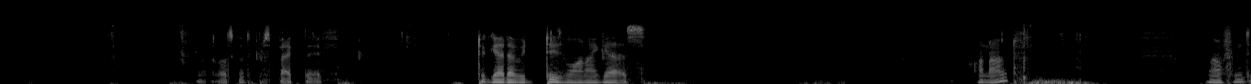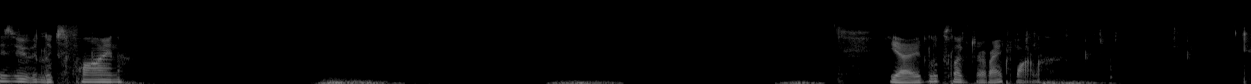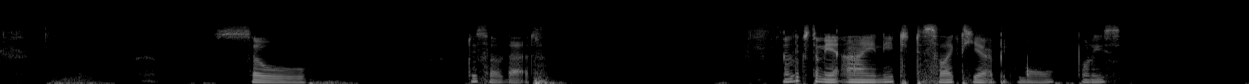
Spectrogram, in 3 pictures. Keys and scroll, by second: 1.4 p, 10.6 t, 11.3 z, 22.2 t.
